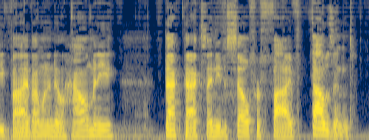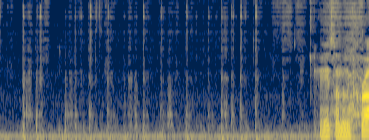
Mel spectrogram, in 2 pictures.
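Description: A marker squeaks faintly as it writes on paper.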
